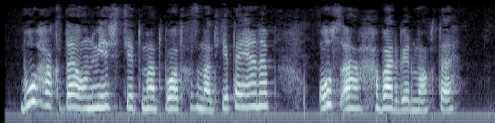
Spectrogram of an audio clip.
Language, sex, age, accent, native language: Uzbek, female, 18-24, Andijon, Uzbek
